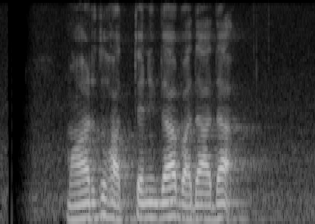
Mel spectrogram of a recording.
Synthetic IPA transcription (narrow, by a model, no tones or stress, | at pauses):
maːɾd̪uɦɐt̪ːɐnid̪aːbɐd̪aːd̪aː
